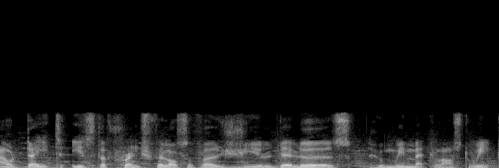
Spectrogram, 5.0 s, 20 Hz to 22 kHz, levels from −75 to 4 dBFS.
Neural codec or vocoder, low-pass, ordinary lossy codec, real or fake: none; 7.2 kHz; MP3, 48 kbps; real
